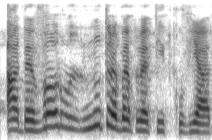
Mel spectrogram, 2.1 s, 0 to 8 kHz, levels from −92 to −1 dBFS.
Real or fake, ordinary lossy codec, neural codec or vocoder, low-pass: fake; none; vocoder, 22.05 kHz, 80 mel bands, HiFi-GAN; 7.2 kHz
